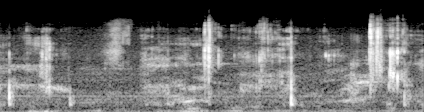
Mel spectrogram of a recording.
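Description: A person biting and chewing food, with scattered sharp mouth clicks that are loudest in a cluster near the end.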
